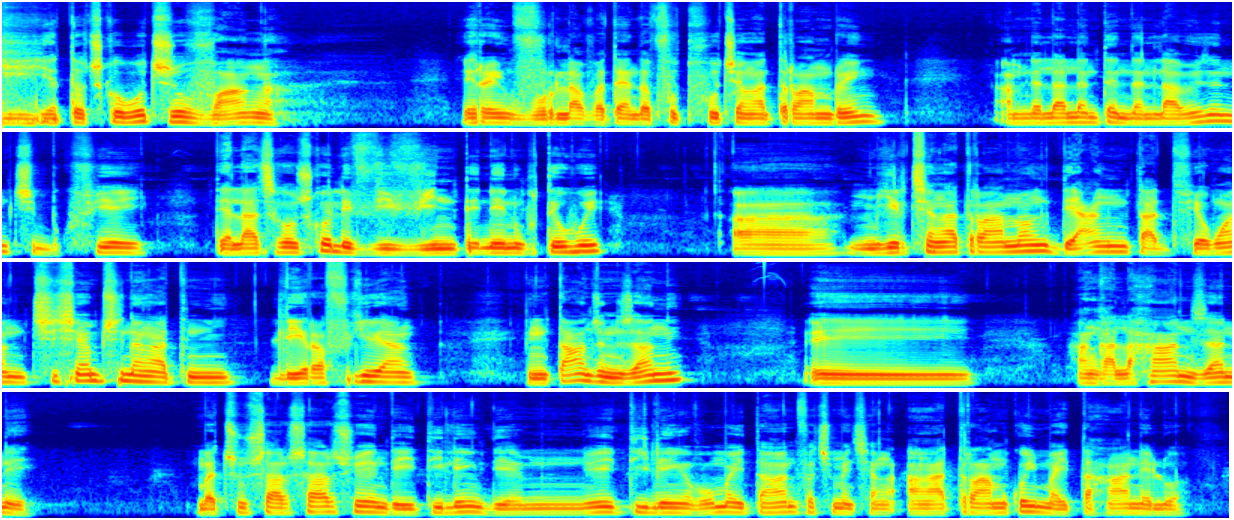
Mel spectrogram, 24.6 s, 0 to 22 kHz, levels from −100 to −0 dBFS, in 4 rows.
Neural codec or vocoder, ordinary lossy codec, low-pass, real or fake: none; none; none; real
